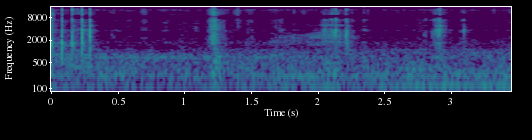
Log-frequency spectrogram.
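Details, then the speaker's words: Refurbished Plomb 5249 ratchet, thought 60–70+ years old, after cleaning and new screws: quick crisp run of even clicks then lighter ticks, no dragging or slipping; pawl working normally. "that is nice let's do the other way"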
